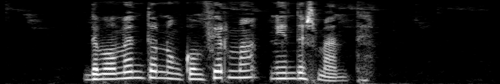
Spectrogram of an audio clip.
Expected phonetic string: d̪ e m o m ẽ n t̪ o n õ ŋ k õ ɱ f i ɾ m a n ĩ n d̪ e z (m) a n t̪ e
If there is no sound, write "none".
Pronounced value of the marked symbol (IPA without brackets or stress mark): m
